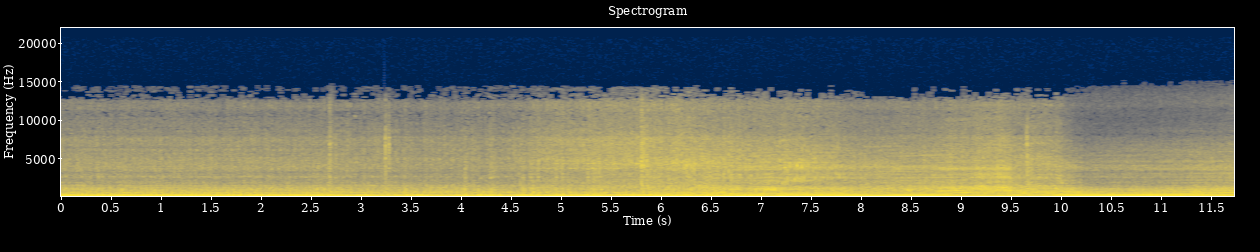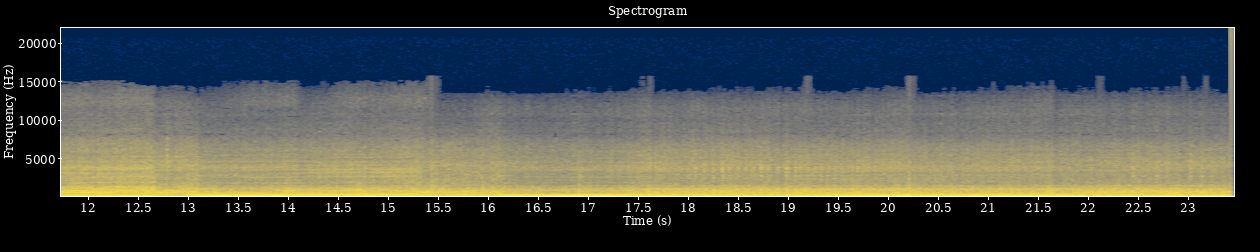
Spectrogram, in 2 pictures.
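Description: A loud motorcycle engine revs up and down, then accelerates and shifts through the gears.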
